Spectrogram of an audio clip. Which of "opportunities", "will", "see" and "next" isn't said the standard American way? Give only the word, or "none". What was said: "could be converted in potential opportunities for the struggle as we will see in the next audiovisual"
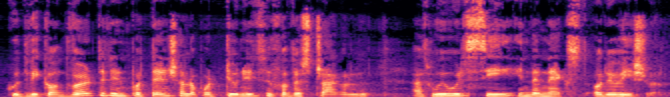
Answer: opportunities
